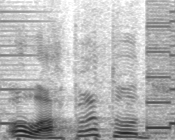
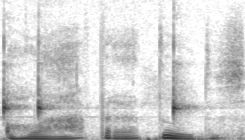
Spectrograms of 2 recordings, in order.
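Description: First: It is said in a plain, normal voice. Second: It is said in a put-on sexy voice.

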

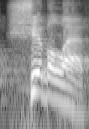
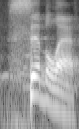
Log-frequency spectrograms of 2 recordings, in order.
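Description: First: The word begins with an 'sh' sound. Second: The word begins with an 's' sound. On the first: This is the Gileadites' pronunciation. The speaker calls it right. "Hey, say" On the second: This pronunciation marks the speaker as an Ephraimite. The speaker calls it wrong. "they could not frame to pronounce it the way in which the Gileadites would"

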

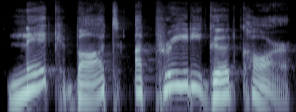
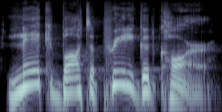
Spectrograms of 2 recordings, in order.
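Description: First: It is said more slowly. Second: It is said at normal speed.

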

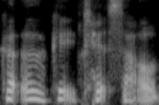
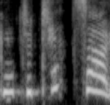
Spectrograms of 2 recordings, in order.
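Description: First: It is shouted in a hostile, leering tone. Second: It is shouted in a cheering, encouraging tone. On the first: The shout is meant as harassment. "not in like" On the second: The shout is meant as encouragement. "they're saying it in like a supportive way"

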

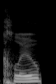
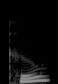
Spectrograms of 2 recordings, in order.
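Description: First: It is said with an L, like 'clue'. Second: It is said without an L, like 'coo'. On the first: The speaker calls it wrong. "I think I always say it clue" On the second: The speaker calls it right. "but it's like coup"

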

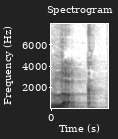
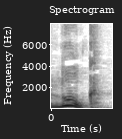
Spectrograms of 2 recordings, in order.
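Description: First: The vowel is short. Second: The vowel is long. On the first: The speaker calls it right. "Look 是短u" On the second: The speaker calls it wrong. "所以不是look"

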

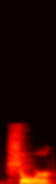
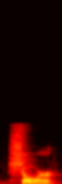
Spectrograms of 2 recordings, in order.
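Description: First: The vowel sounds like 'oh'. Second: The vowel sounds like 'oh'.

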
